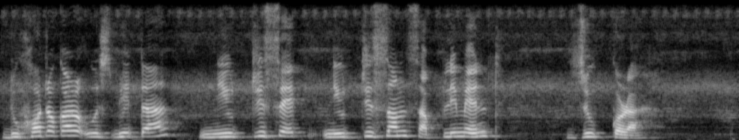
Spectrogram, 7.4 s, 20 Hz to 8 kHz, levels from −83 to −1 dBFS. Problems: constant background noise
